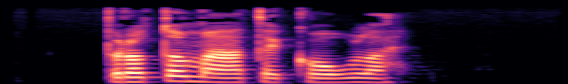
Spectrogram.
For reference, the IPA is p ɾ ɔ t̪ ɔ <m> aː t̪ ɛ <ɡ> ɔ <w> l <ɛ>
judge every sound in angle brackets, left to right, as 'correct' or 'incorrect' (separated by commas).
correct, incorrect, correct, correct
